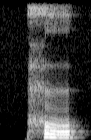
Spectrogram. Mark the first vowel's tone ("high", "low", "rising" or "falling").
low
